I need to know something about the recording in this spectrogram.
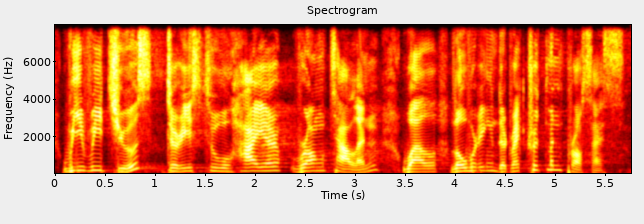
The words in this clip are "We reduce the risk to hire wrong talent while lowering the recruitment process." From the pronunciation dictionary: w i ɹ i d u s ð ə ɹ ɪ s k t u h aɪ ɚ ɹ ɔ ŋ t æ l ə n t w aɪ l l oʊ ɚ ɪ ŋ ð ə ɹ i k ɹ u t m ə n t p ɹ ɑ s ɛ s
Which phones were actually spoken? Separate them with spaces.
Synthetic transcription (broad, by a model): w i ɹ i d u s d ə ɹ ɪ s t u h aɪ ɚ ɹ ɔ ŋ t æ l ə n w aɪ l l oʊ ɚ ɪ ŋ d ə ɹ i k ɹ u t m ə n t p ɹ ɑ s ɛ s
